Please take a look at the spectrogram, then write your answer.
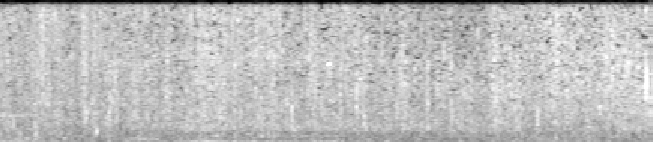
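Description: Timefall rain in the video game Death Stranding, a dense, steady hiss of rainfall pattering on surfaces, even and continuous throughout with no talk.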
